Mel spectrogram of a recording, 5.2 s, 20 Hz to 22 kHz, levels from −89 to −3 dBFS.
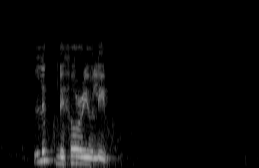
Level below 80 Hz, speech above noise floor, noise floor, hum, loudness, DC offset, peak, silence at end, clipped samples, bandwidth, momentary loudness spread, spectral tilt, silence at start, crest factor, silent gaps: -80 dBFS; over 53 dB; under -90 dBFS; none; -38 LUFS; under 0.1%; -24 dBFS; 3.05 s; under 0.1%; 7.8 kHz; 9 LU; -6.5 dB/octave; 0.7 s; 18 dB; none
